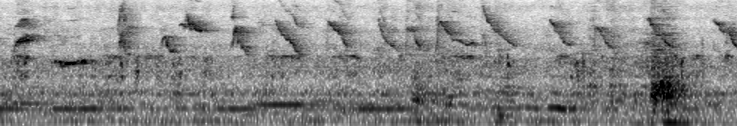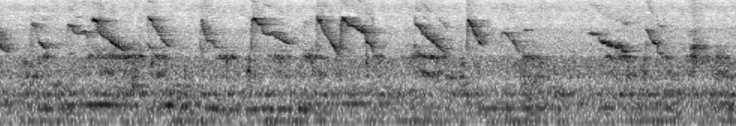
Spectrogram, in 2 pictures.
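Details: Oriental white-eye (pleci) singing vigorously: a rapid, continuous run of thin, high, sharply falling chirps and twitters with no breaks, a soft thump about midway, and faint low hum underneath.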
